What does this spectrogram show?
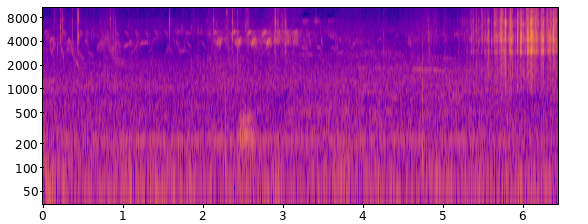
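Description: Small birds chirping a few times in the background over a low steady rumble. About five and a half seconds in there is a brief, louder rustling and scraping from hands working a wobbler out of a pike's mouth over a mesh landing net.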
